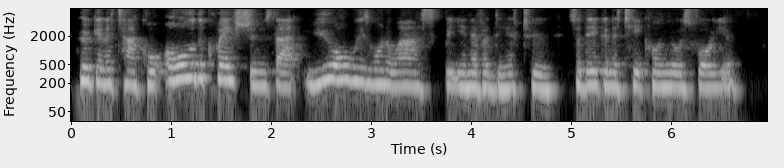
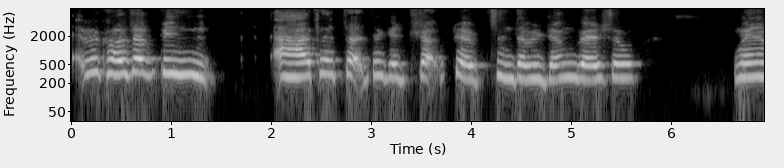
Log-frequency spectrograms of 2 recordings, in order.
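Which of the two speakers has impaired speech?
The second: cerebral palsy; affects balance.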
